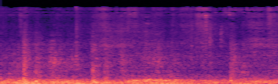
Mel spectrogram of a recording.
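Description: Steady low rumble of a train running on its rails, heard from on board, with a few faint clicks.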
